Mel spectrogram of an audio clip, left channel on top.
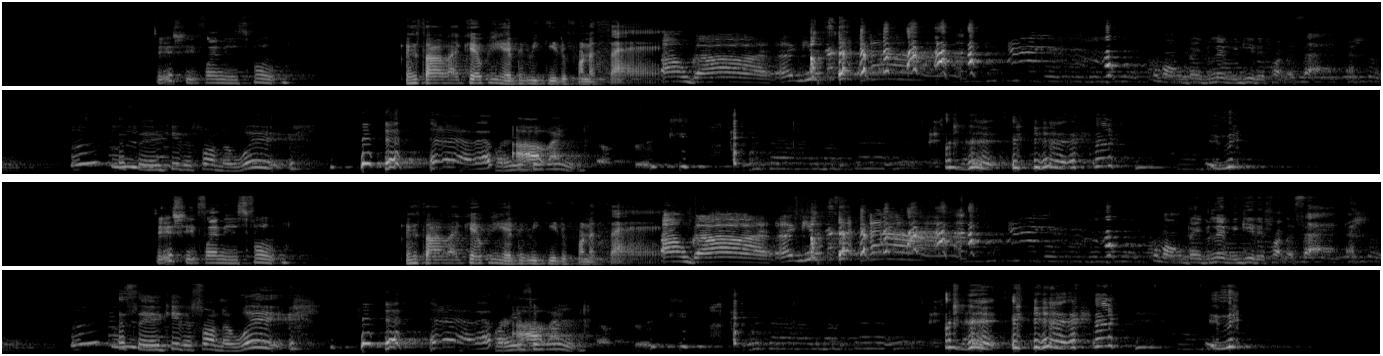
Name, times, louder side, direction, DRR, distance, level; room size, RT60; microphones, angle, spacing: voice 1, 1.5-2.9 6.6-9.6 11.5-13.6 14.9-17.0 18.7-19.6 20.9-21.0 23.2-25.4 25.8-26.2, right 5 dB, 50° right, 0.7 m, -37 dB
voice 2, 4.0-6.6 8.1-9.8 10.1-11.1 14.5-15.5 17.4-19.4 19.7-20.7 21.1-21.2 23.1-23.2, left 3 dB, 30° left, 1.2 m, -34 dB
voice 3, 10.2-14.0 21.2-23.0 25.5-26.2, equal, 10° left, 5.6 m, -55 dB
28.5 x 26.5 x 4.6 m
head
